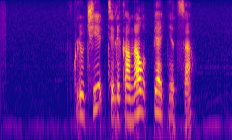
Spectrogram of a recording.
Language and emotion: Russian, neutral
